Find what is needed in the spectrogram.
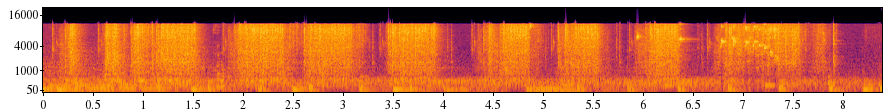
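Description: Cordless impact tool hammering on a bolt at the scooter's rear wheel assembly, in repeated rattling bursts of under a second to about a second with short pauses between, as the fastener is worked loose.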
